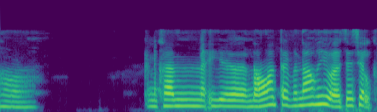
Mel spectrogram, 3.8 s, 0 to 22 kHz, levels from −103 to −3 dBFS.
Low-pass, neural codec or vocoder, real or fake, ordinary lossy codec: 7.2 kHz; codec, 16 kHz in and 24 kHz out, 1.1 kbps, FireRedTTS-2 codec; fake; none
